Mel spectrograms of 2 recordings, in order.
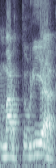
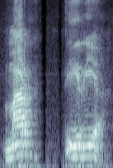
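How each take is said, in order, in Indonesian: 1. Vokal setelah 'mart' terdengar seperti 'u'. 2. Vokal setelah 'mart' terdengar seperti 'i'. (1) "itu bagi saya itu salah" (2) "Sebenarnya martiria"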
